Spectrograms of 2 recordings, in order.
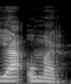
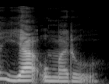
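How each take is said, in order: First: The name ends without its final vowel. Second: The name ends with a final u vowel. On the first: The sentence comes to a pausal stop here. "अगर मैं इधर वक्फ करूंगी तो मैं कहूंगी" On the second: The grammatical case ending is shown clearly. "मैं जानबूझकर वक्फ नहीं कर रही हूं"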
